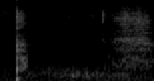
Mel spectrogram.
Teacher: the tiny puff of breath exploding from between the wet parts of your lips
